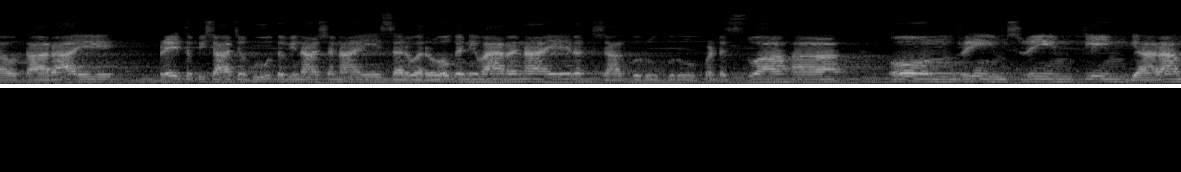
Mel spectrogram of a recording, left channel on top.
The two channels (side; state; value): right; silent; 53 dB below the other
